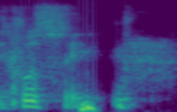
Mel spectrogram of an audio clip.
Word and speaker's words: Jussi: should pronounce it correctly, with the J sounding like a Y in Spanish, but no, they sound it's more like an H, so they say like Jussi.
